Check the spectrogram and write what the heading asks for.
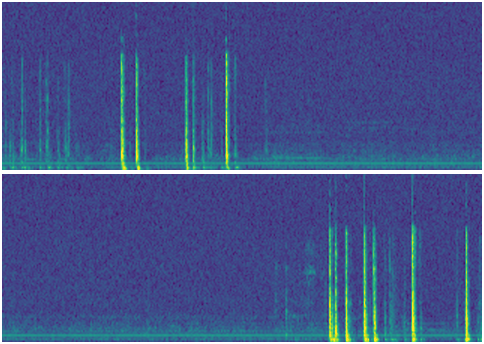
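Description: Typing on a computer keyboard. A few quick keystrokes come about two seconds in, then several seconds of pause, then a quick run of keystrokes near the end.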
